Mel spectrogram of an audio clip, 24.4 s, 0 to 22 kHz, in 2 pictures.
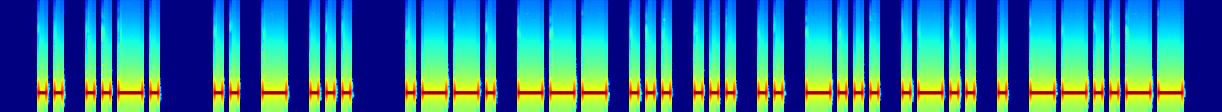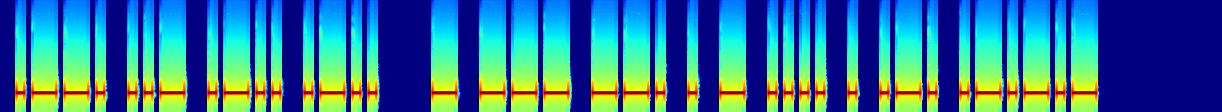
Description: Morse code, heard as a keyed tone, about 15 wpm, 700 Hz. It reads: IF ITS POSSIBLE, PULL TOGETHER.
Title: Sentences from Top 1000 Words - Review Part 2 - 15wpm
